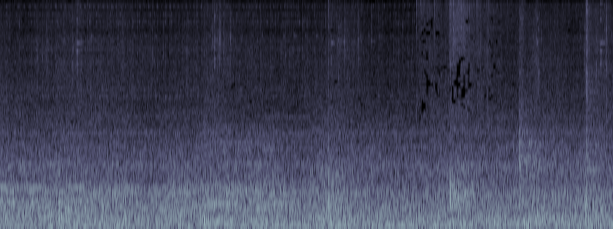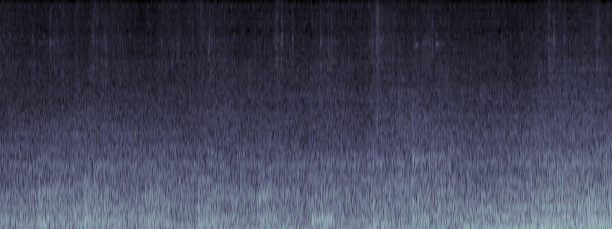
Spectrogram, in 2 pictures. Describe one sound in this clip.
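Slow footsteps creak on a wooden floor.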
